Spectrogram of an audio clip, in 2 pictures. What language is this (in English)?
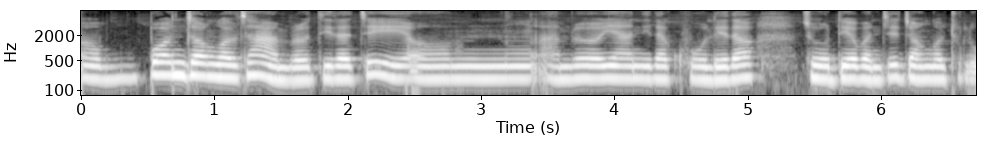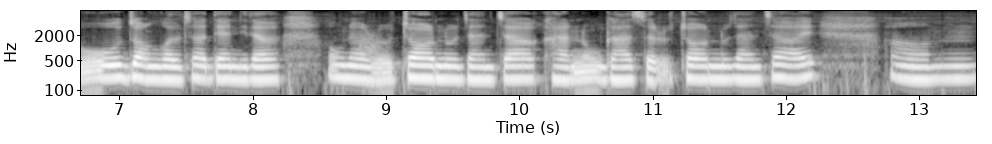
Nepali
